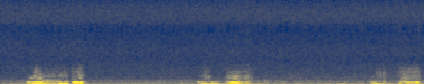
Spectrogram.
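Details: Drowsy domestic cat drifting off to sleep with loud snoring: three throaty, rasping snore breaths, the first doubled, spaced about two and a half seconds apart against a quiet background hum.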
